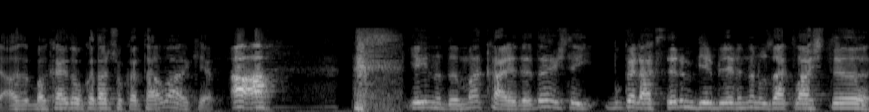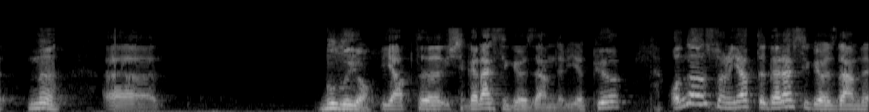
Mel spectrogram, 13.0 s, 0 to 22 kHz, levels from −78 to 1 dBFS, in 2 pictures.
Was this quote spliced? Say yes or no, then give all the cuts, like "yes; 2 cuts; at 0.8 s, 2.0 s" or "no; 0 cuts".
yes; 2 cuts; at 3.0 s, 9.4 s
